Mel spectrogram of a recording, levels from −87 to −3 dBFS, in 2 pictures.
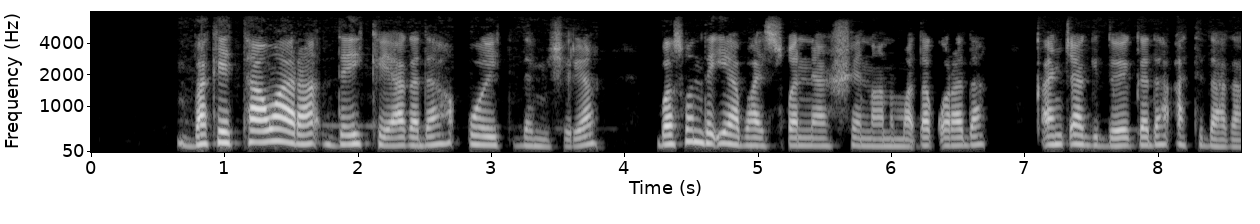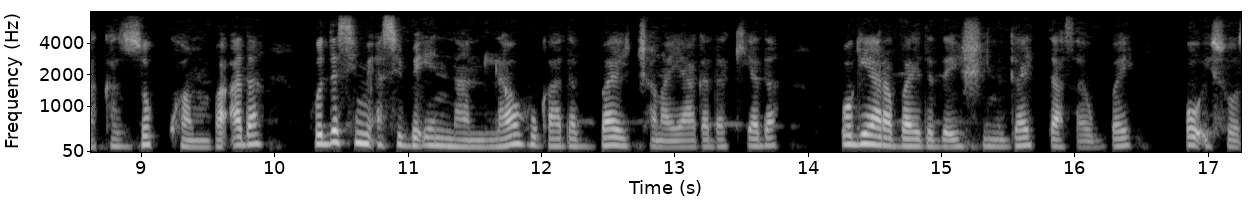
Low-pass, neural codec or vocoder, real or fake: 7.2 kHz; none; real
